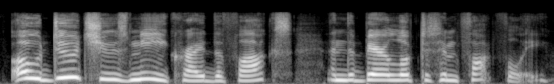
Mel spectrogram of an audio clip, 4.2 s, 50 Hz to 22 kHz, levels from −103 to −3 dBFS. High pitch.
Yes: very high, 255 Hz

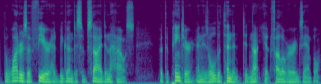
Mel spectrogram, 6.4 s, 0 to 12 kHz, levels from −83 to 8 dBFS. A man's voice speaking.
Yes: male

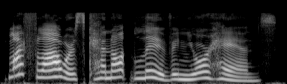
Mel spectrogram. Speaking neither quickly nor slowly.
Yes: average, 145 wpm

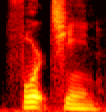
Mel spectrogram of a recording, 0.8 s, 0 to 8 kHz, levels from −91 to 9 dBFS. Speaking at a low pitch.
Yes: low, 115 Hz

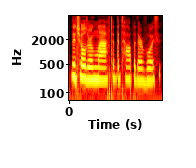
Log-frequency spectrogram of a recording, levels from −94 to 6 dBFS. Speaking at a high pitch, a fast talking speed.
Yes: high, 210 Hz; fast, 290 wpm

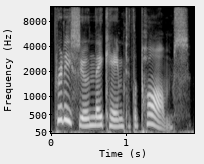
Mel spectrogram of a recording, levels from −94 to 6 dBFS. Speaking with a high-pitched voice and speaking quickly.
Yes: high, 225 Hz; fast, 220 wpm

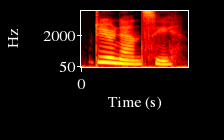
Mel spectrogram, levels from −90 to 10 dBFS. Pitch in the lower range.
No: high, 220 Hz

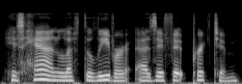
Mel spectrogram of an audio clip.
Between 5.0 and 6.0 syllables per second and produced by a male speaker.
No: 5.3 syllables/s; female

